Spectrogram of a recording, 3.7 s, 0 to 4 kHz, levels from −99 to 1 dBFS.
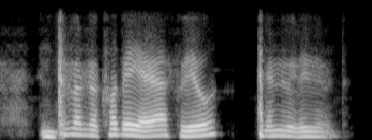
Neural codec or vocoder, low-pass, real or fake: codec, 16 kHz, 0.5 kbps, FunCodec, trained on LibriTTS, 25 frames a second; 3.6 kHz; fake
